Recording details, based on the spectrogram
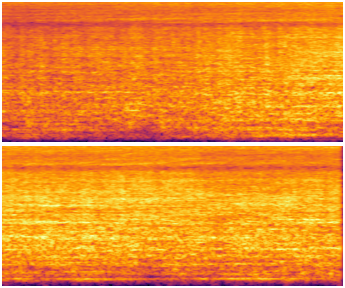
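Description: Steady, even high whirr from the little motor and wheels with no stutter or surging; this loco is running smoothly.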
